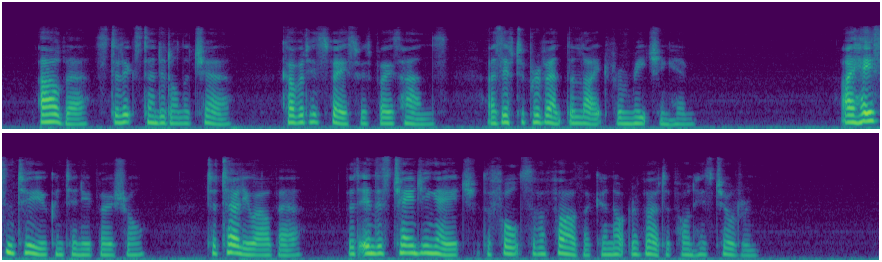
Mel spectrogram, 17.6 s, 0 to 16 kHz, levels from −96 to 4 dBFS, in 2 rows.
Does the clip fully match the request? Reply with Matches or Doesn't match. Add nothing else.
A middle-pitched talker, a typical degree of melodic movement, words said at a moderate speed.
Matches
